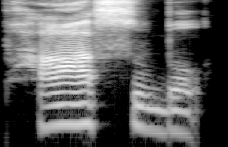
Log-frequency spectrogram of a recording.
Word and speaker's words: possible: Listen to the vibration here. Possible. You hear thewah s. That moment of neutralness. Listen. possible. Not possible. Vibration.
